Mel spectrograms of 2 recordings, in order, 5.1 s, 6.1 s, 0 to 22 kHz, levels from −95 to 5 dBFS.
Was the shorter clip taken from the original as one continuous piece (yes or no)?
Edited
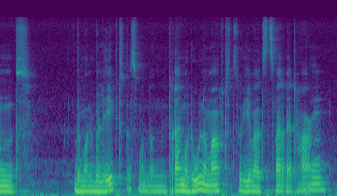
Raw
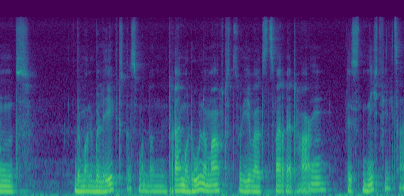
yes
